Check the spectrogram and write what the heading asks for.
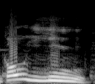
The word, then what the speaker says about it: going: 那个字很棒，easy 再加一个 going。Going 不要念成 going，因为你念 go 的时候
